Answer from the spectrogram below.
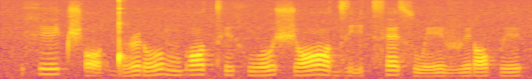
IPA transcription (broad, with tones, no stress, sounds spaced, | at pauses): x ɪː˦˥ t͡ʃʰ ɔ̰˦˥ ɡ͡ǃ ə˞˧˥˧ ɾ oː˧˥˧ ŋ ɡ ɔ˦˥ tʰ ɪ˧˥˧ x w o˧˥˧ ʃ ɔː˧˥˧ d͡z ḭ˧˥˧ t͡sʰ ɛ˦˥ s w e˧˥˧ v ɪ˧˥˧ ɾ ɔ˧˥˧ p ɪ˦˥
